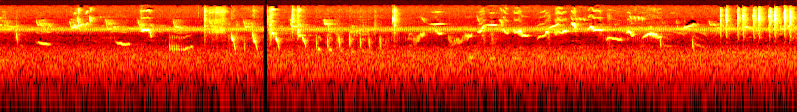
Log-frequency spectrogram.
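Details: Nightingale song accompanying a foraging grey warbler in a flowering tree: bursts of sharp clicks and rapid chattering notes, then scattered bright whistled slurs and chirps, over a constant high buzzing background and a soft rural hush.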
